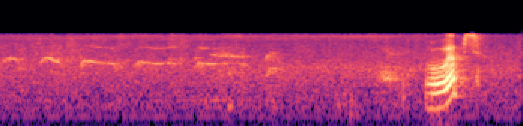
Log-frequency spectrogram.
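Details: Almost six-week-old corgi puppies, Sugar and Charlie's litter, on their first outing in a play yard: a run of thin, drawn-out whines wavers and falls, then one loud harsh yelp breaks out near the end.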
